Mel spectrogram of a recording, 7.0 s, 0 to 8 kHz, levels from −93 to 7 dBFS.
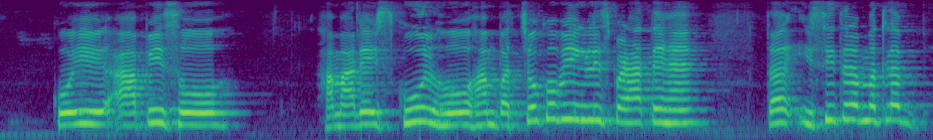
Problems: none marked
